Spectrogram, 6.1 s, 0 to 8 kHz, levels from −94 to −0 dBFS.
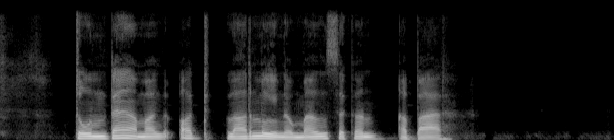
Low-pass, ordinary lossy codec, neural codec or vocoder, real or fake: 7.2 kHz; none; codec, 16 kHz, 0.5 kbps, FunCodec, trained on LibriTTS, 25 frames a second; fake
